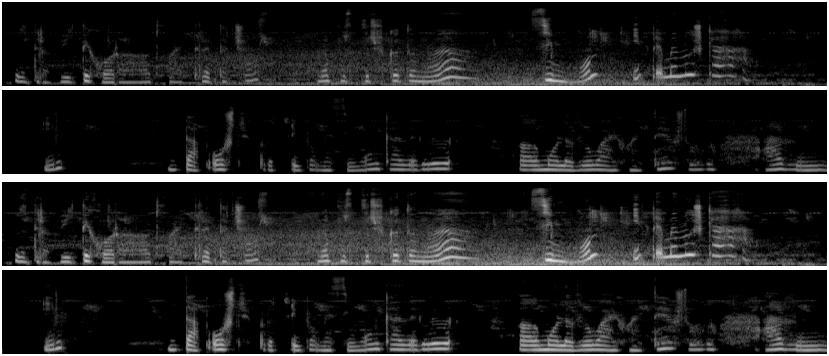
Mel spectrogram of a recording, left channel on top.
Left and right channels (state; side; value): quieter; left; 8.3 dB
